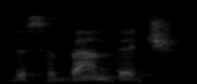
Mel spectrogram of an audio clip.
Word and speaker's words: disadvantage: sino que es una una I modificada que es como una e una e nuestra pero esta e Tampoco puede ser des advantage no puede ser una e muy clara tiene que ser una e muy muy oscura que no se note tanto como e pero que se parezca más una i pero que tampoco sea una I Esa es la idea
